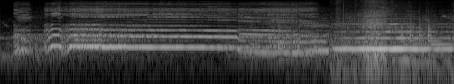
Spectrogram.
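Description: A rooster crows loudly and close by, one long drawn-out cock-a-doodle-doo followed by the start of a second, among village farm animals like pigs, goats and chickens kept by residents of a mountain cave village.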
